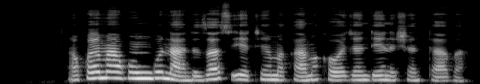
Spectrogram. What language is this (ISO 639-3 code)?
hau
